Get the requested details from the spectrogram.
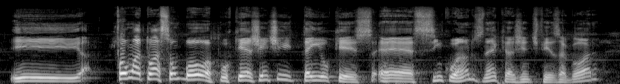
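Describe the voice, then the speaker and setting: With music in the background, a man speaks at a high pitch and a moderate pace, his pitch swinging very widely. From Sete Lagoas, Minas Gerais, Brazil. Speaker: retired auditor, civic watchdog president. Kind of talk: interview. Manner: halting. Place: home room. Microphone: handheld.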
